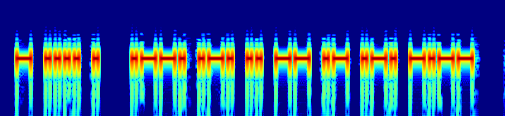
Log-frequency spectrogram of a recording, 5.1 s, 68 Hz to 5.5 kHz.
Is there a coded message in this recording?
Yes: Morse code from 0.2 to 4.7 s, heard as a keyed tone, about 25 wpm, 600 Hz. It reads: THE PRIMARY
